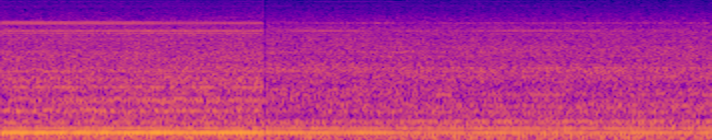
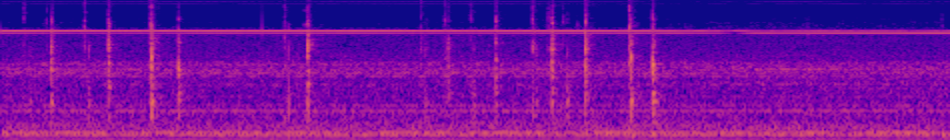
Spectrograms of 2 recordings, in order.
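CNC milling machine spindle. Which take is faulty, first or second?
first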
